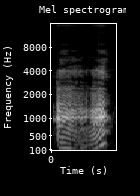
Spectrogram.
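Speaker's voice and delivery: AH dipping down, then up; third tone. Shown as a demonstration. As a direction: draw AH low and bring it back up. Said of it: "you go down, up".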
